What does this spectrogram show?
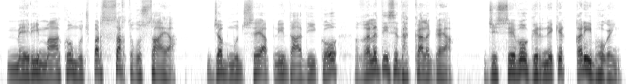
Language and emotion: Urdu, angry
